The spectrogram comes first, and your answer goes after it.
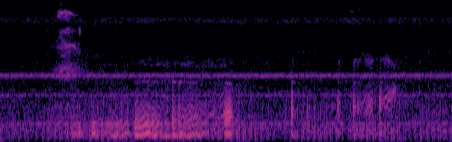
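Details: A cat's stomach noises: soft, irregular low gurgles and rumbles in short bursts, loudest near the middle, with a faint steady hum throughout and a woman speaking Japanese nearby.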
